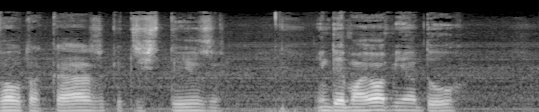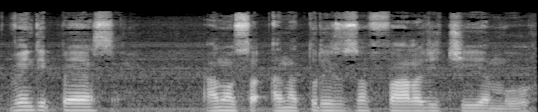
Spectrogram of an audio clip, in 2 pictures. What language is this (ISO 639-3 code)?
por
